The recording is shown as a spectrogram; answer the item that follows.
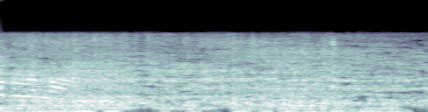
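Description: Tractor-powered paddy hulling machine running, with a steady low engine drone. A brief high-pitched voice calls out right at the start.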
